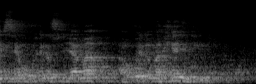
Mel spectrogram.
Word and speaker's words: Magendie: por acá, y ese agujero se llama agujero Magendie. Magendie, así se escribe, agujero de Magendie.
